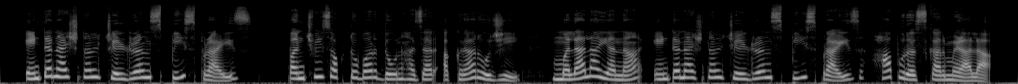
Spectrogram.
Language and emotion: Marathi, neutral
